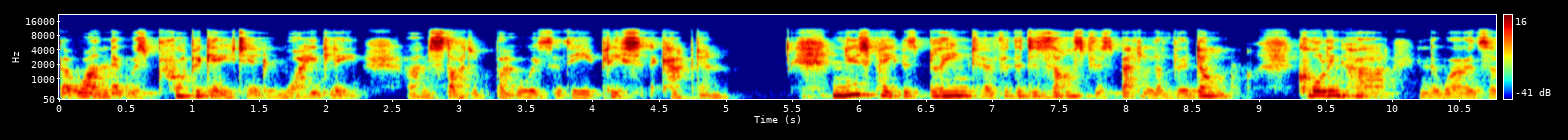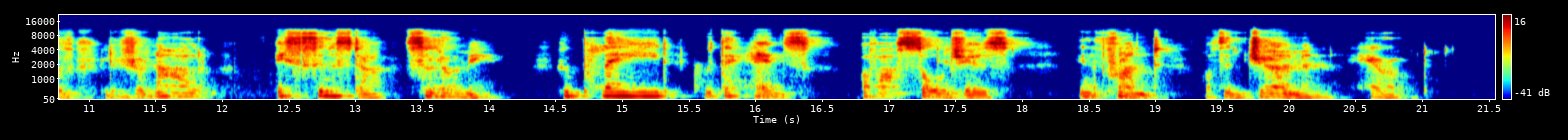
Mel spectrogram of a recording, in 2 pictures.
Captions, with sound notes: but one that was propagated widely started by voice of the police that the captain. Newspapers blamed her for the disastrous Battle of Verdun, calling her in the words of (speaking foreign language) "A sinister Salome who played with the heads of our soldiers in front of the German Herod."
